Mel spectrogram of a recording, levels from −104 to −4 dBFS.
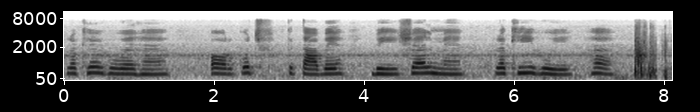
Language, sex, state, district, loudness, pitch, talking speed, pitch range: Hindi, female, Madhya Pradesh, Dhar, -22 LUFS, 225 Hz, 90 wpm, 210-245 Hz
